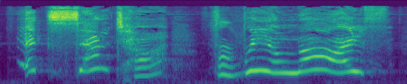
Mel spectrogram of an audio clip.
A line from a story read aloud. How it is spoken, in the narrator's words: cried Bluey with a cheer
